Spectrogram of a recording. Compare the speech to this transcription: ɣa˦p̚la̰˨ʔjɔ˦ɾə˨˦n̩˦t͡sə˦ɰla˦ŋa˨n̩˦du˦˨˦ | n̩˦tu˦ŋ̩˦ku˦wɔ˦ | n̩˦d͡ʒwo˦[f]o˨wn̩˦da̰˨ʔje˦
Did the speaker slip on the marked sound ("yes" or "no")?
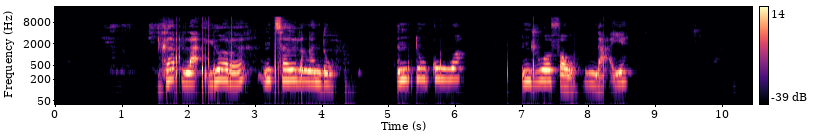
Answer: no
